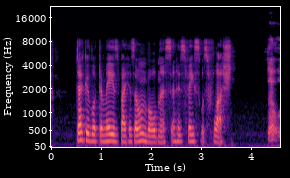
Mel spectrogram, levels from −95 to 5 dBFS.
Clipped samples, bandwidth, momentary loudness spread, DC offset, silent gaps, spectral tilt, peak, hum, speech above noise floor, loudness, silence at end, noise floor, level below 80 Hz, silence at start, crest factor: under 0.1%; 14.5 kHz; 11 LU; under 0.1%; none; -4 dB/octave; -10 dBFS; none; 43 dB; -28 LUFS; 0 s; -70 dBFS; -66 dBFS; 0 s; 20 dB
